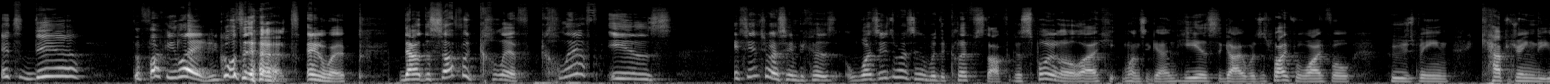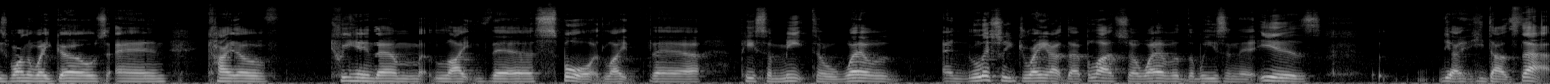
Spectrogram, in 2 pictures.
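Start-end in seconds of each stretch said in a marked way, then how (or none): 0.0-3.0 high, loud, exasperated voice. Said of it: "I'm like".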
